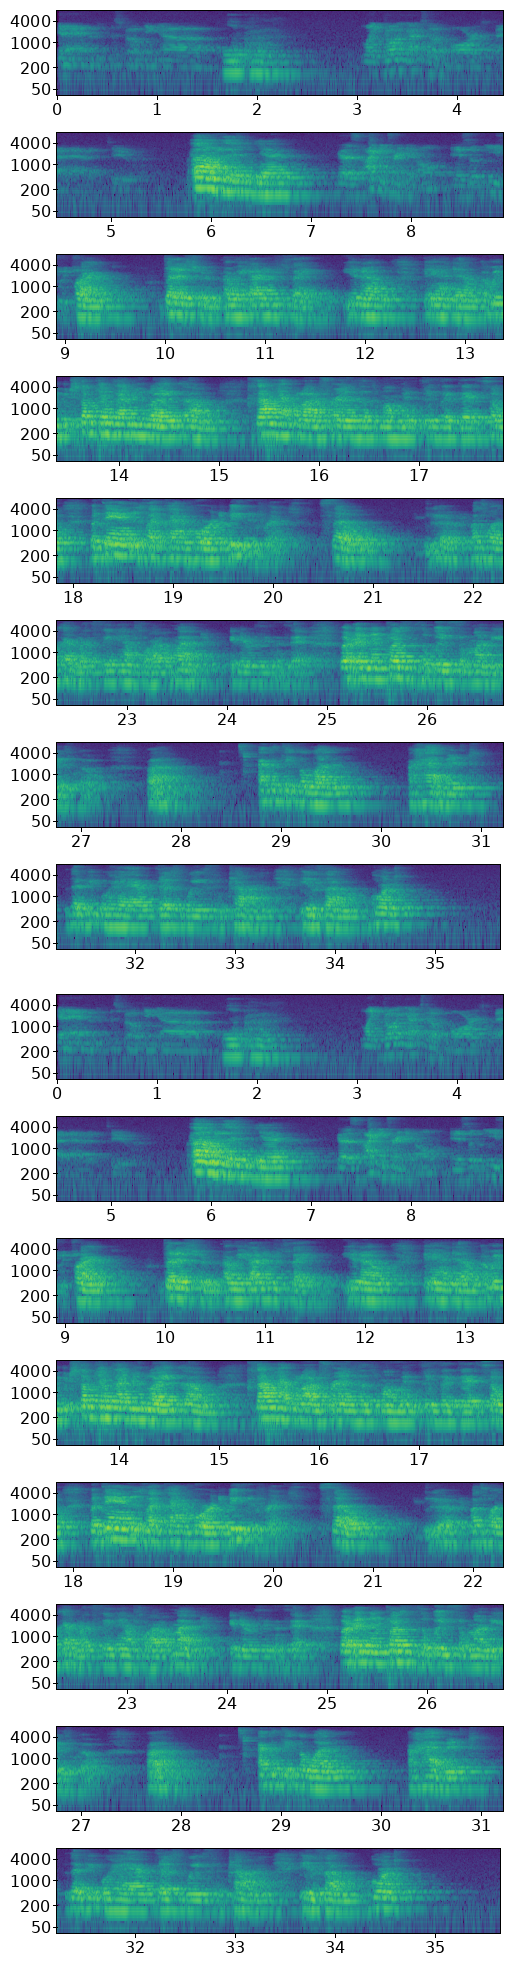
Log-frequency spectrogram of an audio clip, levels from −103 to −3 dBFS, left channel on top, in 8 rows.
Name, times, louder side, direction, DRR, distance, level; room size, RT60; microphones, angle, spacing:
voice 1, 0.0-1.4 3.0-5.2 5.7-6.2 7.3-9.2 11.8-12.0 17.2-17.4 21.4-21.7 33.7-33.9, right 1 dB, 90° right, -6 dB, 0.6 m, -45 dB
voice 2, 1.6-2.1 5.8-6.7 9.1-9.4 9.9-20.9 21.5-27.9 28.6-29.7 30.3-30.8 31.3-34.6, right 1 dB, 30° right, -13 dB, 0.9 m, -30 dB
2.5 x 2.2 x 2.4 m, 0.99 s
head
